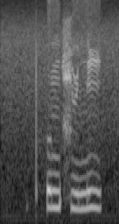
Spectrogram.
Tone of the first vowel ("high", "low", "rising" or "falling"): high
